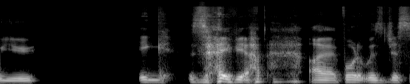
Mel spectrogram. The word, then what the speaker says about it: Xavier: I think it's just because you see the X and you don't pronounce it like, I think you don't pronounce it like a Z, but it's pronounced like a Z, Xavier.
